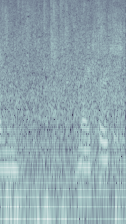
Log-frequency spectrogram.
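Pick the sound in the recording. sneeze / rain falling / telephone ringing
rain falling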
